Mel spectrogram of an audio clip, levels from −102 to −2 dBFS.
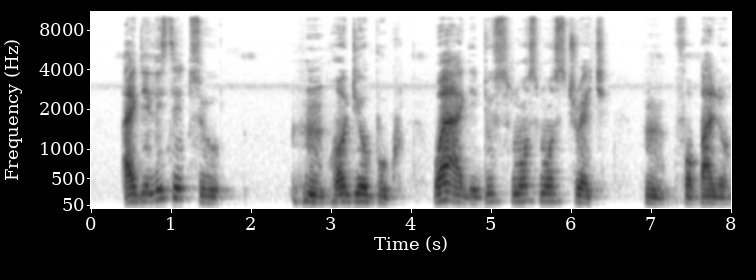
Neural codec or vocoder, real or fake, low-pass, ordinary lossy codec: none; real; 9.9 kHz; AAC, 64 kbps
